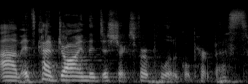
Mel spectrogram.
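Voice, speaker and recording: A woman talks at a very fast pace. Vocal fry runs through her voice. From US South. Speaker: political science professor. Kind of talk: panel discussion.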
